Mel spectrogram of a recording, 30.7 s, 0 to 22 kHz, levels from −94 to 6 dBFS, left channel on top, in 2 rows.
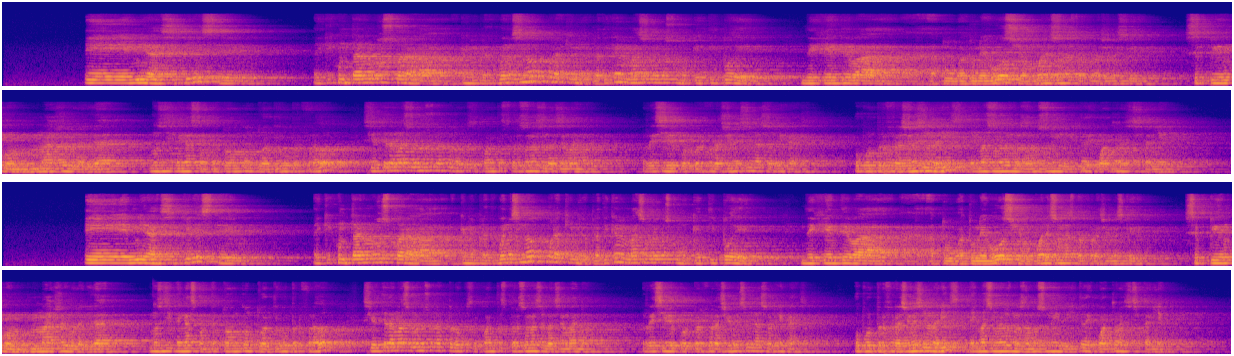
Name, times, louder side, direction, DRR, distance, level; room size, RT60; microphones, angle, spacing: voice 1, 1.0-3.1 3.9-9.4 10.0-14.3 14.8-16.8 17.2-19.5 19.9-22.7 23.4-25.4 26.0-29.9, right 2 dB, 70° right, -5 dB, 1.8 m, -22 dB
29.0 x 12.5 x 2.8 m, 2.7 s
head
